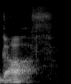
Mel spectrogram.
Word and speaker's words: Gough: I think kind of like it makes me think of like Van Gogh, but apparently it's pronounced Goff.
